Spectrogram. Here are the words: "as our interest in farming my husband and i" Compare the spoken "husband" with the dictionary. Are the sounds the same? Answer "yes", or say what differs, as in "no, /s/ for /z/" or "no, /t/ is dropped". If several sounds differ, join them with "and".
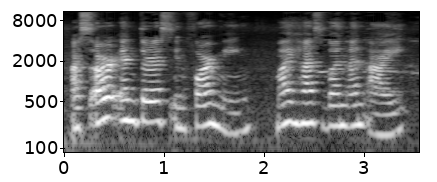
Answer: no, /s/ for /z/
